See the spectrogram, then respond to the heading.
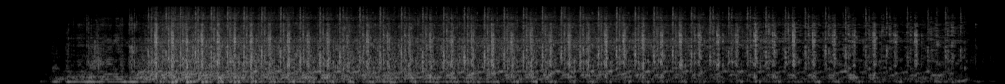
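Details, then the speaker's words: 1958 Singer 404 sewing machine with a universal needle and no roller or walking foot, pushing through a very thick stack: fast, even stitch clatter at constant pace without stalling or labouring, running healthy under heavy load. "All right, give a listen to this machine working. It's going to be working to try to get through this big time."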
